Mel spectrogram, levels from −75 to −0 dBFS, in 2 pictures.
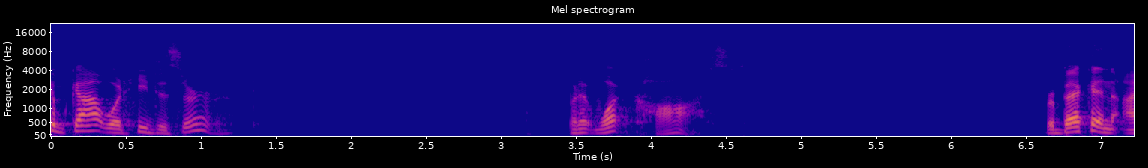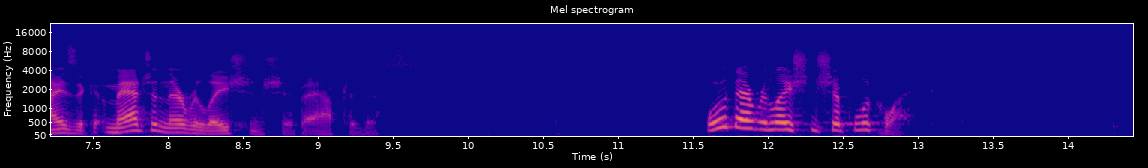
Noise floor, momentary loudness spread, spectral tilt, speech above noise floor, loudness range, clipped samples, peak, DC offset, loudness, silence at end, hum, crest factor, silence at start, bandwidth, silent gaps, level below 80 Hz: -82 dBFS; 20 LU; -5 dB/octave; 47 dB; 11 LU; under 0.1%; -14 dBFS; under 0.1%; -35 LUFS; 1.5 s; none; 24 dB; 0 s; 12.5 kHz; none; -78 dBFS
